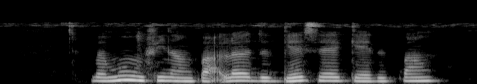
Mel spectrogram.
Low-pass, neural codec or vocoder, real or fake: 7.2 kHz; none; real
